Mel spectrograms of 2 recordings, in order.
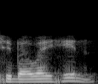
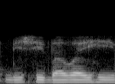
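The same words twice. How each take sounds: First: "Sibawaihin" ending in -hin; with tanwin. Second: "bisibawaihi" ending in open -hi, no n; without tanwin. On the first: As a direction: say "Sibawaihin" with a closing n sound. (baca "Sibawaihin" dengan bunyi n di akhir) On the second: (baca "bisibawaihi" tanpa bunyi n di akhir) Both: Shown as a demonstration. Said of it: "tanwinnya tanwin tangkir".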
